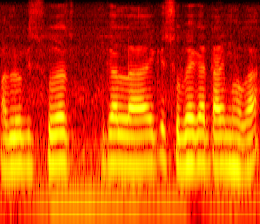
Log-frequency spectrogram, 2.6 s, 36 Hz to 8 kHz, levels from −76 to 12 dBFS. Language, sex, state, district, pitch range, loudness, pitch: Hindi, male, Odisha, Khordha, 145-155 Hz, -13 LUFS, 150 Hz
